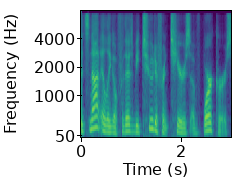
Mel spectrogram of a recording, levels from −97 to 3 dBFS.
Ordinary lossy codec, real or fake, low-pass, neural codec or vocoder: MP3, 64 kbps; fake; 7.2 kHz; codec, 16 kHz, 0.2 kbps, FocalCodec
